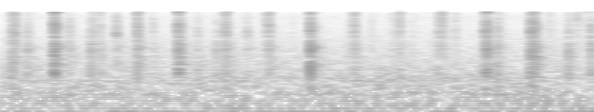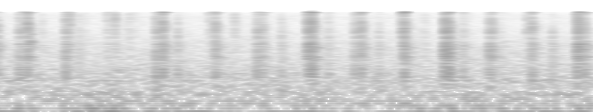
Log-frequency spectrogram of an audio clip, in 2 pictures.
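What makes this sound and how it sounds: A fingernail taps quickly and unevenly on a clear glass perfume bottle and its metal cap, making a quiet, rapid series of sharp, bright clicks. Each tap dies away almost at once, with little low end.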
